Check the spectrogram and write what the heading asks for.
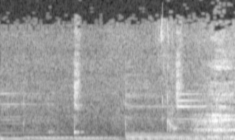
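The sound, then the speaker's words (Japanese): A drawn-out, voiced yawn from one person, fairly quiet, stretching over a couple of seconds with a brief catch midway before trailing off breathily. “すいませんあくびが出てしまいました”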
